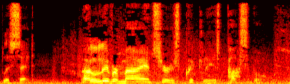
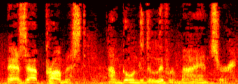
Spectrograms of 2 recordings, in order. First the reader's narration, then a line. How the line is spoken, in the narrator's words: Bel Iblis said coolly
